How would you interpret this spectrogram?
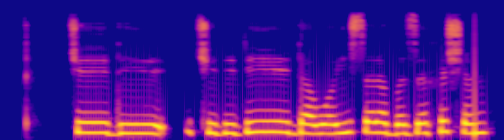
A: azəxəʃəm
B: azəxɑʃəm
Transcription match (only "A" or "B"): A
